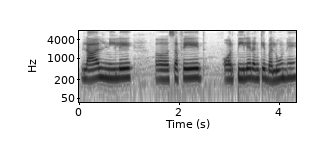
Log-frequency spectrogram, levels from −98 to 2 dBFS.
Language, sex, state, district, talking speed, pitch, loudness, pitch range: Hindi, female, Madhya Pradesh, Bhopal, 140 wpm, 225 Hz, -13 LUFS, 210-230 Hz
